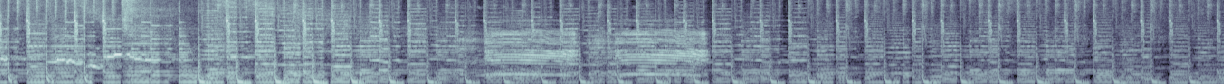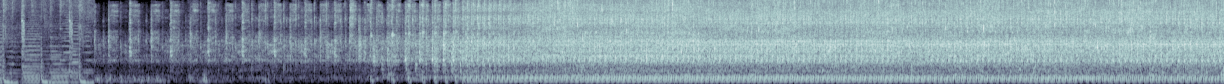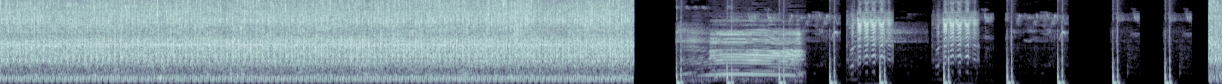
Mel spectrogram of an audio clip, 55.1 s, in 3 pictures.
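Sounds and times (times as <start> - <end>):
cow mooing: 7.0 - 10.8, 46.9 - 48.8
diesel engine cranking and running: 19.8 - 46.3.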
